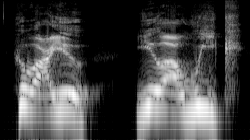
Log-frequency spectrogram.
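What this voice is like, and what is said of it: Weird put-on Nordic-style accent. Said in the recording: “What is this accent that you just did? ... It's like a weird, ... Weird Brian, Nordic like. Schwarzenegger ... kind of thing.”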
